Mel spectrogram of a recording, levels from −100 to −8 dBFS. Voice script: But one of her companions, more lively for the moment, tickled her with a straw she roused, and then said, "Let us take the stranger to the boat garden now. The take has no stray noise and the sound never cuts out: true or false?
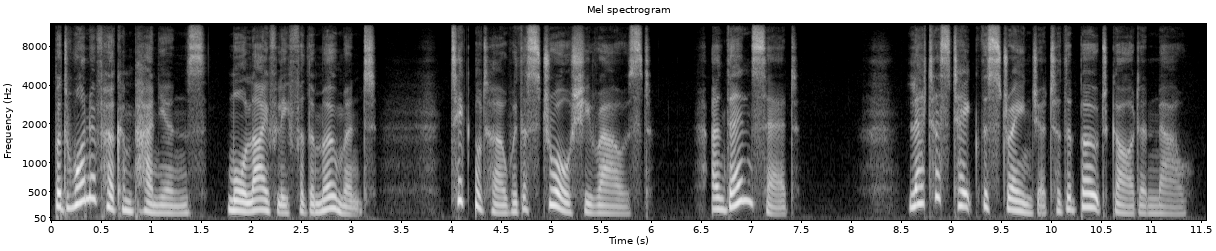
false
